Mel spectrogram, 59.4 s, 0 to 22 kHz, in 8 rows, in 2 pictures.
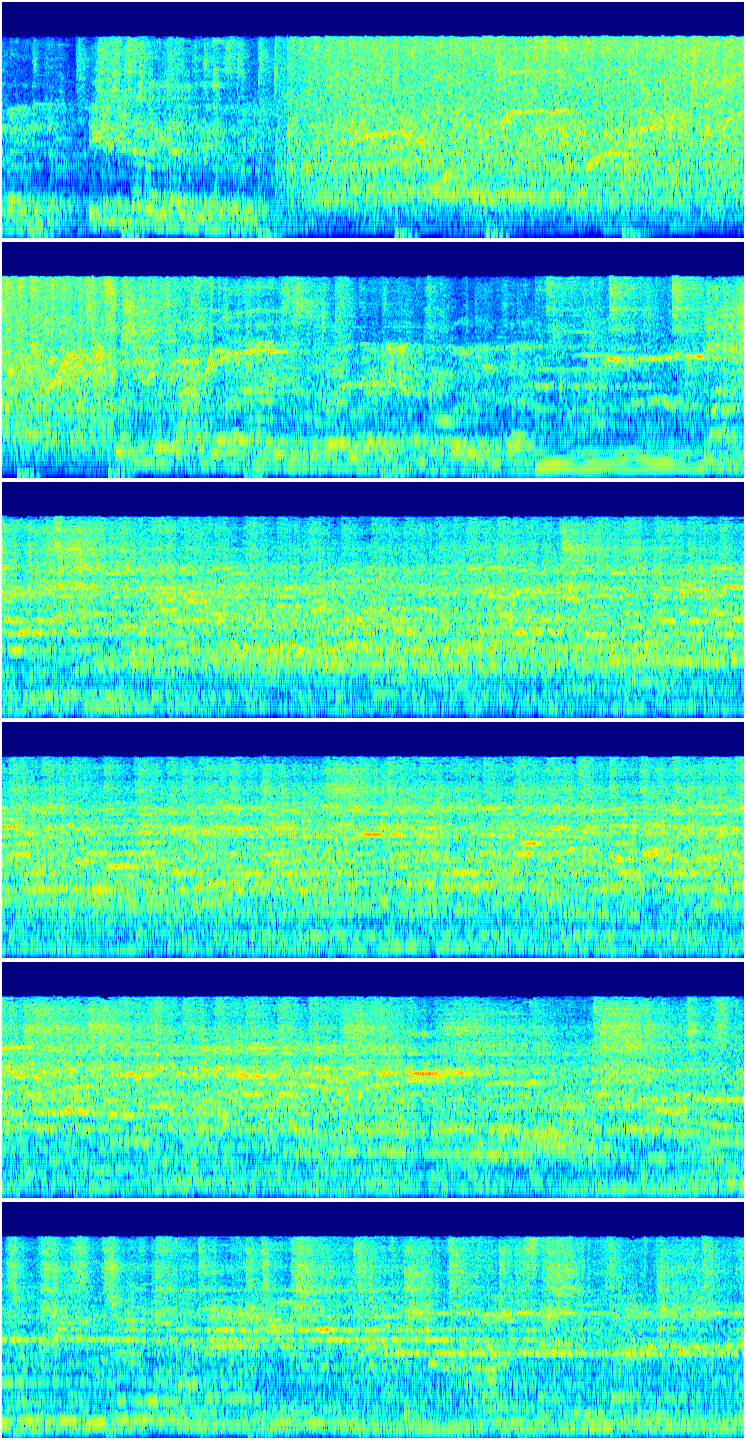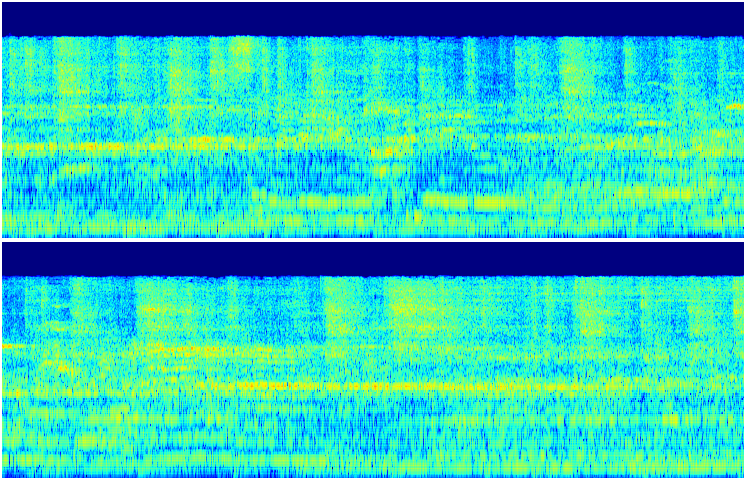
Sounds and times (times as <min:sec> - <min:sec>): Speech: 0:00.0 - 0:02.7, 0:08.5 - 0:12.8
Music: 0:00.0 - 0:59.3.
